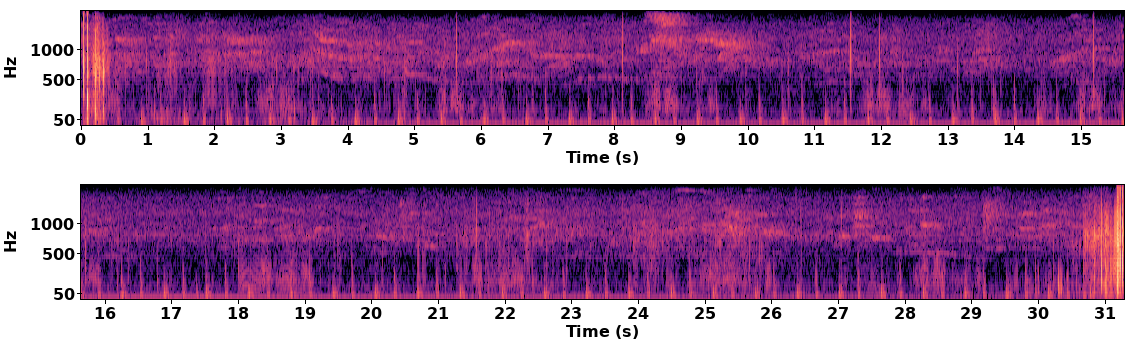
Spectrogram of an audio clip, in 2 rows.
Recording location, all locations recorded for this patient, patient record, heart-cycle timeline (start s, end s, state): pulmonary valve (PV)
aortic valve (AV)+aortic valve (AV)+pulmonary valve (PV)+tricuspid valve (TV)+mitral valve (MV)+mitral valve (MV)
#Age: nan
#Sex: Female
#Height: nan
#Weight: nan
#Pregnancy status: True
#Murmur: Absent
#Murmur locations: nan
#Most audible location: nan
#Systolic murmur timing: nan
#Systolic murmur shape: nan
#Systolic murmur grading: nan
#Systolic murmur pitch: nan
#Systolic murmur quality: nan
#Diastolic murmur timing: nan
#Diastolic murmur shape: nan
#Diastolic murmur grading: nan
#Diastolic murmur pitch: nan
#Diastolic murmur quality: nan
#Outcome: Abnormal
#Campaign: 2014 screening campaign
0.00	0.88	unannotated
0.88	1.00	S1
1.00	1.14	systole
1.14	1.26	S2
1.26	1.52	diastole
1.52	1.64	S1
1.64	1.82	systole
1.82	1.90	S2
1.90	2.18	diastole
2.18	2.30	S1
2.30	2.46	systole
2.46	2.54	S2
2.54	2.80	diastole
2.80	2.92	S1
2.92	3.10	systole
3.10	3.20	S2
3.20	3.46	diastole
3.46	3.56	S1
3.56	3.74	systole
3.74	3.84	S2
3.84	4.10	diastole
4.10	4.22	S1
4.22	4.38	systole
4.38	4.48	S2
4.48	4.74	diastole
4.74	4.88	S1
4.88	5.02	systole
5.02	5.12	S2
5.12	5.38	diastole
5.38	5.50	S1
5.50	5.66	systole
5.66	5.76	S2
5.76	6.02	diastole
6.02	6.14	S1
6.14	6.30	systole
6.30	6.40	S2
6.40	6.66	diastole
6.66	6.78	S1
6.78	6.96	systole
6.96	7.04	S2
7.04	7.30	diastole
7.30	7.42	S1
7.42	7.60	systole
7.60	7.70	S2
7.70	7.96	diastole
7.96	8.06	S1
8.06	8.24	systole
8.24	8.32	S2
8.32	8.58	diastole
8.58	8.70	S1
8.70	8.86	systole
8.86	8.96	S2
8.96	9.22	diastole
9.22	9.34	S1
9.34	9.50	systole
9.50	9.60	S2
9.60	9.88	diastole
9.88	9.98	S1
9.98	10.16	systole
10.16	10.26	S2
10.26	10.52	diastole
10.52	10.62	S1
10.62	10.80	systole
10.80	10.88	S2
10.88	11.14	diastole
11.14	11.26	S1
11.26	11.44	systole
11.44	11.52	S2
11.52	11.78	diastole
11.78	11.90	S1
11.90	12.06	systole
12.06	12.16	S2
12.16	12.40	diastole
12.40	12.52	S1
12.52	12.70	systole
12.70	12.80	S2
12.80	13.06	diastole
13.06	13.18	S1
13.18	13.34	systole
13.34	13.44	S2
13.44	13.68	diastole
13.68	13.80	S1
13.80	13.98	systole
13.98	14.08	S2
14.08	14.34	diastole
14.34	14.46	S1
14.46	14.62	systole
14.62	14.70	S2
14.70	14.98	diastole
14.98	15.08	S1
15.08	15.24	systole
15.24	15.34	S2
15.34	15.60	diastole
15.60	15.72	S1
15.72	15.88	systole
15.88	15.98	S2
15.98	16.24	diastole
16.24	16.36	S1
16.36	16.52	systole
16.52	16.62	S2
16.62	16.88	diastole
16.88	17.00	S1
17.00	17.16	systole
17.16	17.26	S2
17.26	17.52	diastole
17.52	17.62	S1
17.62	17.80	systole
17.80	17.88	S2
17.88	18.14	diastole
18.14	18.26	S1
18.26	18.42	systole
18.42	18.50	S2
18.50	18.76	diastole
18.76	18.88	S1
18.88	19.04	systole
19.04	19.14	S2
19.14	19.42	diastole
19.42	19.52	S1
19.52	19.70	systole
19.70	19.78	S2
19.78	20.04	diastole
20.04	20.16	S1
20.16	20.32	systole
20.32	20.42	S2
20.42	20.68	diastole
20.68	20.80	S1
20.80	20.96	systole
20.96	21.06	S2
21.06	21.32	diastole
21.32	21.44	S1
21.44	21.58	systole
21.58	21.68	S2
21.68	21.94	diastole
21.94	22.06	S1
22.06	22.22	systole
22.22	22.32	S2
22.32	22.58	diastole
22.58	22.70	S1
22.70	22.86	systole
22.86	22.96	S2
22.96	23.22	diastole
23.22	23.34	S1
23.34	23.50	systole
23.50	23.60	S2
23.60	23.84	diastole
23.84	23.96	S1
23.96	24.14	systole
24.14	24.24	S2
24.24	24.48	diastole
24.48	24.60	S1
24.60	24.76	systole
24.76	24.86	S2
24.86	25.10	diastole
25.10	25.24	S1
25.24	25.38	systole
25.38	25.48	S2
25.48	25.74	diastole
25.74	25.86	S1
25.86	26.00	systole
26.00	26.10	S2
26.10	26.36	diastole
26.36	26.48	S1
26.48	26.66	systole
26.66	26.76	S2
26.76	27.00	diastole
27.00	27.12	S1
27.12	27.28	systole
27.28	27.38	S2
27.38	27.64	diastole
27.64	27.76	S1
27.76	27.92	systole
27.92	28.00	S2
28.00	28.26	diastole
28.26	28.38	S1
28.38	28.52	systole
28.52	28.64	S2
28.64	28.88	diastole
28.88	29.00	S1
29.00	29.16	systole
29.16	29.26	S2
29.26	29.52	diastole
29.52	29.64	S1
29.64	29.80	systole
29.80	29.90	S2
29.90	30.14	diastole
30.14	31.30	unannotated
